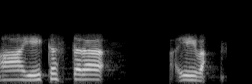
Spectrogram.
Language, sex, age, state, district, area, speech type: Sanskrit, female, 30-45, Karnataka, Chikkamagaluru, rural, conversation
